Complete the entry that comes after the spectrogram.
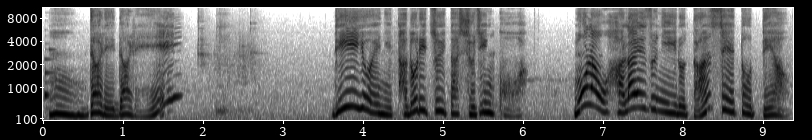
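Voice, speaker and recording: An actress voicing a tiny, excitable fairy companion in a Japanese video game, with a squeaky childlike voice and blunt, boyish, expressive speech. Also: female voice, normal speed, a little hiss or hum. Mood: reading aloud.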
